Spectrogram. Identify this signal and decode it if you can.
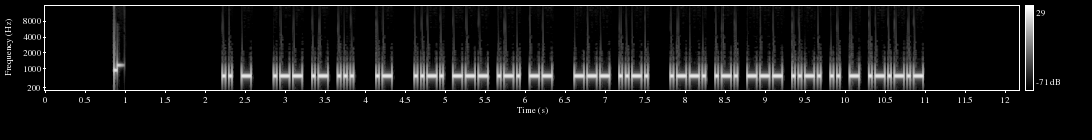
Morse code, heard as a keyed tone, about 30 wpm, 700 Hz. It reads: IT WAS A FORM OF PROFIT.
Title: Sentences from Top 1000 Words - Review Part 5 - 30wpm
